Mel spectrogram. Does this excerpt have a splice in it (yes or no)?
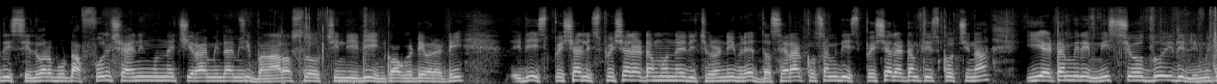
yes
